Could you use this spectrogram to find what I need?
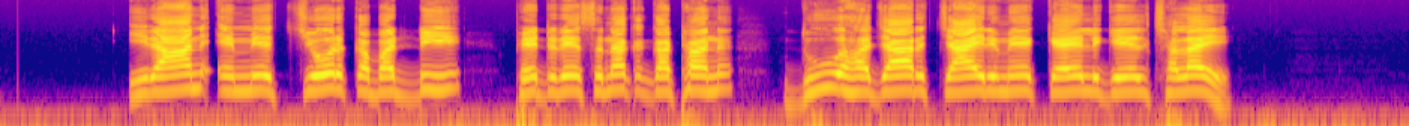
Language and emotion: Maithili, neutral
